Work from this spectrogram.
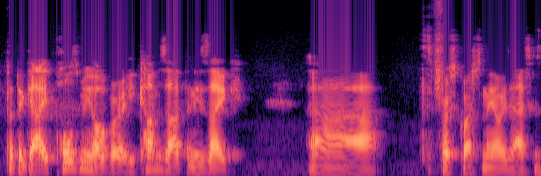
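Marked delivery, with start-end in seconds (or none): none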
